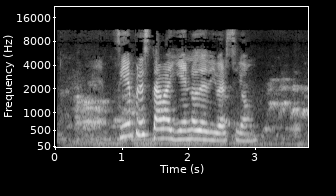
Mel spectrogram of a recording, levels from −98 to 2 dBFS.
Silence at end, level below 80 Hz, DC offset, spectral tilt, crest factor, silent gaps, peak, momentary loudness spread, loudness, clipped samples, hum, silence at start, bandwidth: 0 s; -58 dBFS; under 0.1%; -2.5 dB/octave; 16 dB; none; -2 dBFS; 18 LU; -16 LUFS; under 0.1%; none; 0.1 s; 11.5 kHz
